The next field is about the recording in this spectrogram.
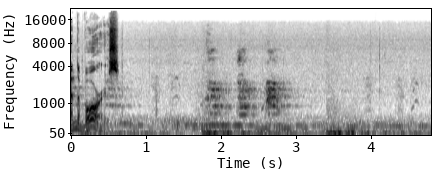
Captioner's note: dogs barking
